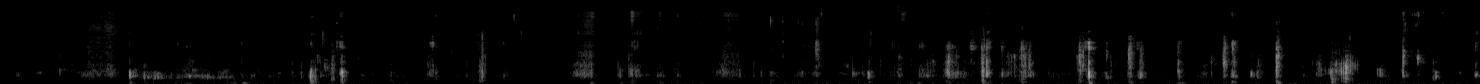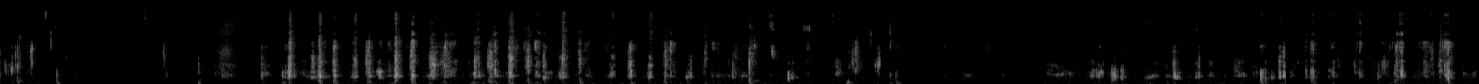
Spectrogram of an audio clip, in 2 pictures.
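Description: Close-miked chewing and mouth sounds of a person eating rice and Korean side dishes, including pickled perilla leaves. It comes in runs of many quick small clicks, broken by a few short silent pauses between mouthfuls.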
